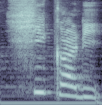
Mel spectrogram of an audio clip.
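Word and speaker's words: 光: c'est la colère, à ne pas confondre avec hikari, la lumière, hein, c'est pas du tout le même mot, c'est pas la même prononciation.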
